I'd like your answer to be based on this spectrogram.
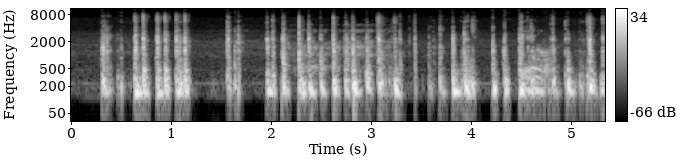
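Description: Someone types on a computer keyboard in bursts of rapid, close clicking keystrokes with short pauses between groups.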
